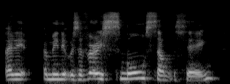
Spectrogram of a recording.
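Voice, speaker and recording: A woman's voice: fairly high pitch, mellow, no echo. Woman chatting from her bedroom, dead dry sound, keeps saying absolutely. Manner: agreeable and reflective, quick to affirm with "absolutely". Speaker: virtual assistant, guest. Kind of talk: casual chat. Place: bedroom at home.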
